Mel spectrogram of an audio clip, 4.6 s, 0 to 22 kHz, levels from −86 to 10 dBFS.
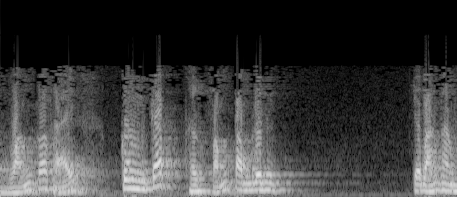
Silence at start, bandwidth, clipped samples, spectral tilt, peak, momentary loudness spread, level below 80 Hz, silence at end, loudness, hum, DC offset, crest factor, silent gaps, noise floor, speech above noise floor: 0 s; 5.6 kHz; 0.2%; -11 dB/octave; 0 dBFS; 9 LU; -36 dBFS; 0 s; -10 LUFS; none; under 0.1%; 10 dB; none; -45 dBFS; 37 dB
